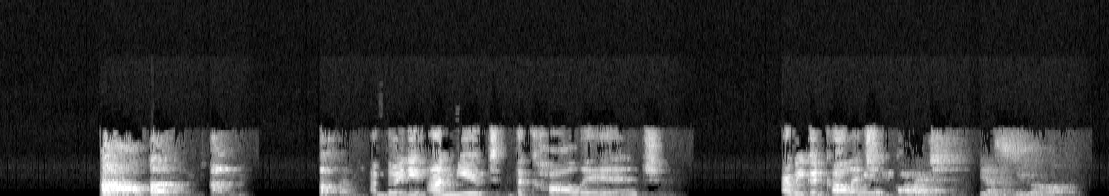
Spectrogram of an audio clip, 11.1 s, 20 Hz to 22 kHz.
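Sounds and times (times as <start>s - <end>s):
person coughing: 1.0s - 2.3s.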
